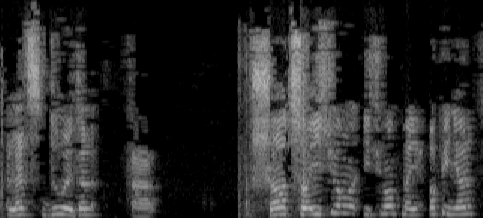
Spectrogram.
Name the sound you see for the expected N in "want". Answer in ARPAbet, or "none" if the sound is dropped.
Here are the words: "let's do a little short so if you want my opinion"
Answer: none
